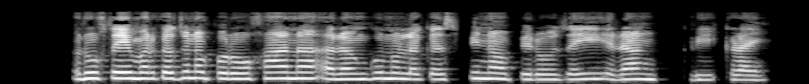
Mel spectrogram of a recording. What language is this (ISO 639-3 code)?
pus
